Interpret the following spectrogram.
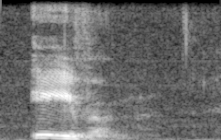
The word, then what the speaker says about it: aevum: A-E-V-U-M, pronounced even, like the A-E in Caesar. And when you put the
